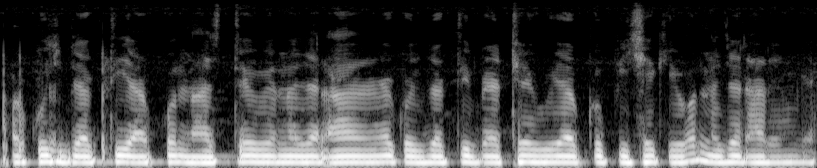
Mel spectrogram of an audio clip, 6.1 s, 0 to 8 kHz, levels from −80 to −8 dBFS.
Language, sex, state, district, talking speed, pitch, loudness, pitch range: Hindi, male, Bihar, Saran, 205 wpm, 110 Hz, -14 LUFS, 105-110 Hz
